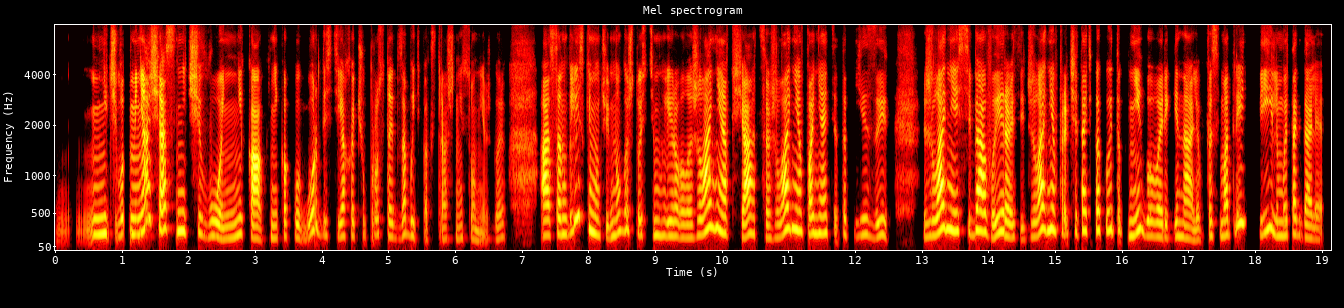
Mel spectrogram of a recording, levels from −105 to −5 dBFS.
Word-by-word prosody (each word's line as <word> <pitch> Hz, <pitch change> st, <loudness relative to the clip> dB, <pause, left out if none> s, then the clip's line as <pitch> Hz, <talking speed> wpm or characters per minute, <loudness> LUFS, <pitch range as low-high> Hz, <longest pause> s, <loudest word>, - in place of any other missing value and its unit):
Н -, -, -24 dB, 0.2 s
н -, -, -16 dB
н 210 Hz, +1 st, -1 dB
ничё 225 Hz, -2 st, -1 dB
вот 215 Hz, +1 st, -5 dB
меня 220 Hz, -, +5 dB
сейчас 300 Hz, -8 st, +5 dB
ничего, 210 Hz, -8 st, -1 dB
никак, 165 Hz, 0 st, +4 dB
никакой 175 Hz, +1 st, -7 dB
гордости. 195 Hz, 0 st, -6 dB
Я 190 Hz, -, +1 dB
хочу 190 Hz, -1 st, -10 dB
просто 210 Hz, -2 st, -7 dB
это 175 Hz, -3 st, -11 dB
забыть, 195 Hz, -1 st, -7 dB
как -, -, -13 dB
страшный 155 Hz, +2 st, -11 dB
сон, 150 Hz, -4 st, -13 dB
я -, -, -13 dB
же -, -, -25 dB
говорю. 160 Hz, +3 st, -12 dB, 0.5 s
А 200 Hz, +1 st, +6 dB
с 200 Hz, -, -10 dB
английским 245 Hz, -, 0 dB
очень 200 Hz, -4 st, -9 dB
много 255 Hz, +5 st, -5 dB
что 255 Hz, -6 st, -6 dB
стимулировало: 195 Hz, -4 st, -5 dB
желание 255 Hz, -, +4 dB
общаться, 220 Hz, -5 st, +2 dB
желание 260 Hz, -, +2 dB
понять 225 Hz, -1 st, -1 dB
этот 210 Hz, -, -11 dB
язык, 195 Hz, -1 st, -7 dB, 0.5 s
желание 255 Hz, -, +5 dB
себя 255 Hz, 0 st, +4 dB
выразить, 175 Hz, -, -1 dB
желание 275 Hz, +9 st, +2 dB
прочитать 260 Hz, 0 st, -3 dB
какую-то 265 Hz, 0 st, -4 dB
книгу 200 Hz, +1 st, -2 dB
в -, -, -7 dB
оригинале, 170 Hz, -4 st, -2 dB
посмотреть 205 Hz, -, -3 dB, 0.2 s
фильм 210 Hz, -3 st, -2 dB
и 200 Hz, -, -3 dB
так 210 Hz, 0 st, -3 dB
далее. 165 Hz, -4 st, -3 dB
205 Hz, 155 wpm, -30 LUFS, 180-250 Hz, 0.5 s, А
